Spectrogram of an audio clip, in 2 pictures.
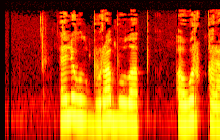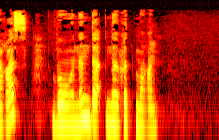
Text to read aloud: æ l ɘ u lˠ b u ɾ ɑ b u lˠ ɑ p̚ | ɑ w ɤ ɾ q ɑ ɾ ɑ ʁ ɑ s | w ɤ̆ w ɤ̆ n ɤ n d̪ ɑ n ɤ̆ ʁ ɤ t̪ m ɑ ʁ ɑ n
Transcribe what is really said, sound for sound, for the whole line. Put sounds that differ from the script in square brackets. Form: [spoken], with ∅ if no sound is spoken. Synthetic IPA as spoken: æ l ɘ u lˠ b u ɾ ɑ b u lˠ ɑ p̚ | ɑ w ɤ ɾ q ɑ ɾ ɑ ʁ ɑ s | [b] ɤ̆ w ɤ̆ n ɤ n d̪ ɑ n ɤ̆ ʁ ɤ t̪ m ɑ ʁ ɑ n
